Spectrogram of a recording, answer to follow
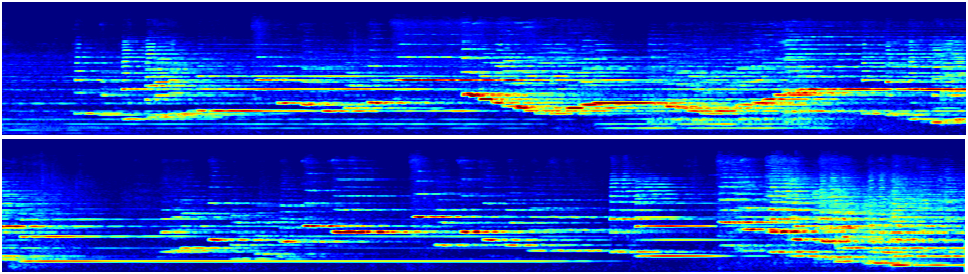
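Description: Chamber orchestra playing a classical piece: bowed strings with a woodwind line in quick rising and falling runs, and a long held note in the middle.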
